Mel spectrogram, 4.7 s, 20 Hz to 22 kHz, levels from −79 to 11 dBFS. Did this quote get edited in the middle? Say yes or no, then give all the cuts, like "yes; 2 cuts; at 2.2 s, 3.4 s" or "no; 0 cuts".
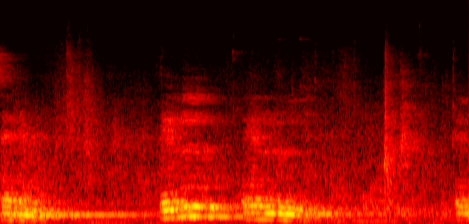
yes; 1 cut; at 2.9 s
